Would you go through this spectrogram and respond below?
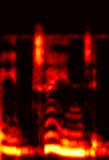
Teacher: இச்சு இஞ்சு நாவின் இடைப்பகுதி நடு அன்னத்தின் இடைப்பகுதியை பொருந்துவதால் பிறக்கின்றன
